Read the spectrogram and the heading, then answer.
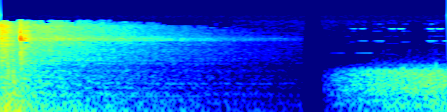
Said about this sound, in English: He typed in his code and went inside. The door hissed closed heavily behind him.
